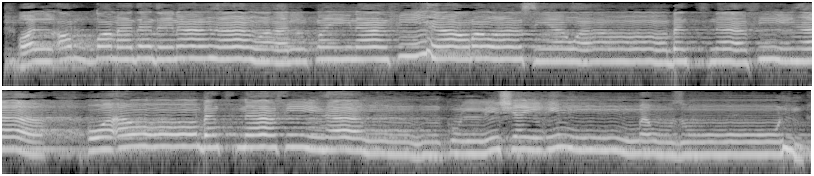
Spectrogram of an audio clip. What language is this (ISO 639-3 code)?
ara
